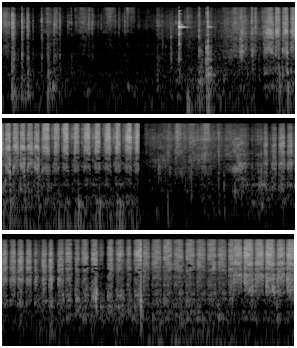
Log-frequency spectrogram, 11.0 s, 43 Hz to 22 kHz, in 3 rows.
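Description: A small brush dipped in a glass jar of cleaner scrubs back and forth across the steel typebar basket of a 1908 typewriter, held in gloved hands. The quick, rhythmic bristle strokes make a bright, hissy scratching with almost no low end, broken by a sharp tick early on and a brief pause midway before the scrubbing resumes.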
